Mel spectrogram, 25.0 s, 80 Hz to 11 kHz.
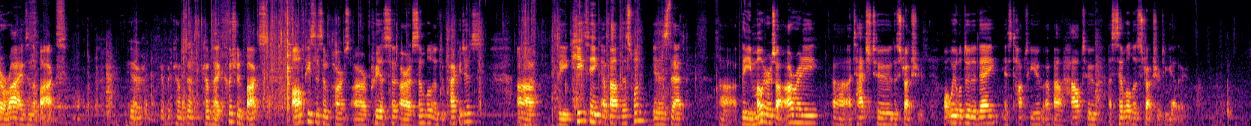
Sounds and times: Speech: 0.0s - 1.4s, 2.6s - 9.7s, 10.3s - 13.7s, 14.4s - 23.8s.

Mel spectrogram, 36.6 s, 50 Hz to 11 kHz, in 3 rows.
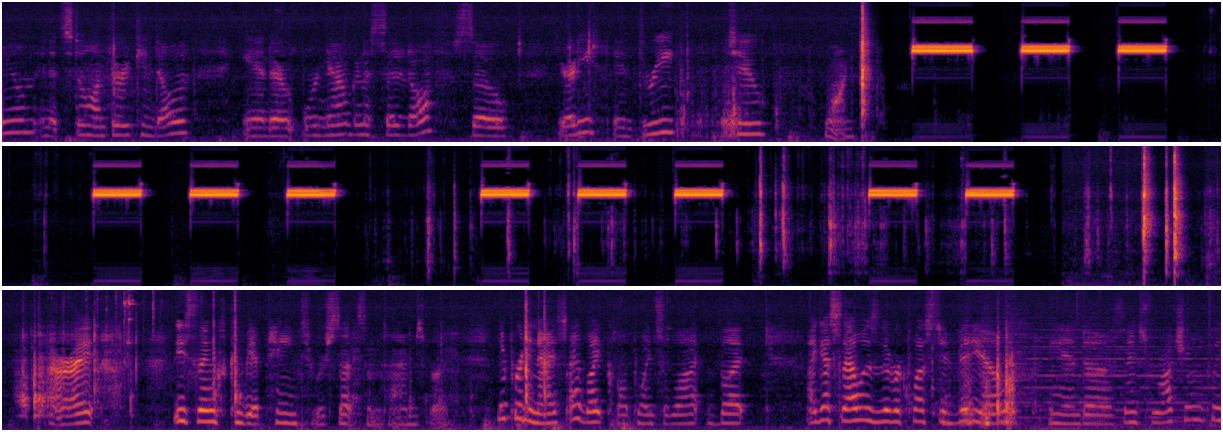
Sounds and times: Speech: 0.0s - 8.6s, 24.8s - 25.4s, 26.1s - 31.8s, 32.4s - 36.5s
Fire alarm: 9.1s - 11.8s, 13.1s - 15.6s, 17.0s - 19.5s, 20.8s - 22.4s.

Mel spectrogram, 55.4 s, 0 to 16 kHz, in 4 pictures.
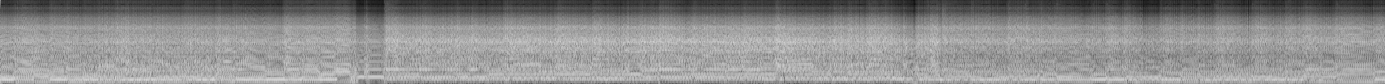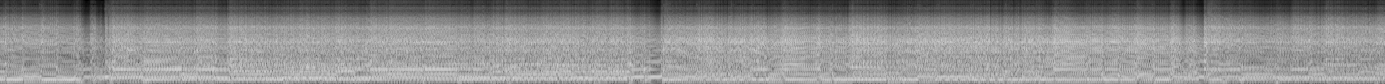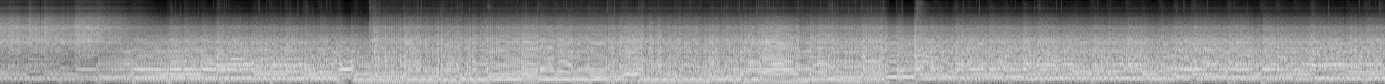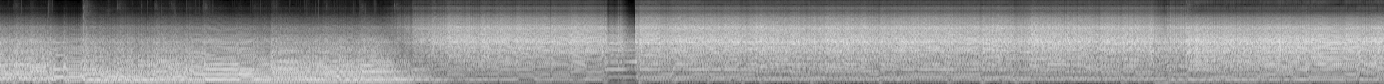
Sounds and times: Distortion: 0.0s - 55.3s
Music: 0.0s - 55.3s.

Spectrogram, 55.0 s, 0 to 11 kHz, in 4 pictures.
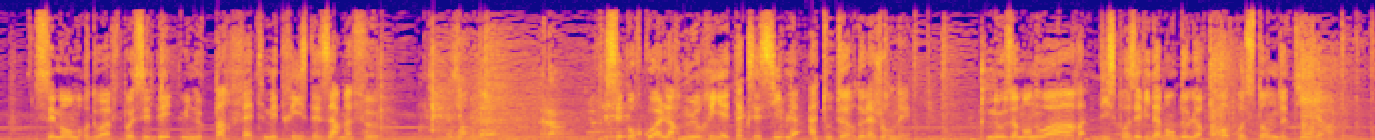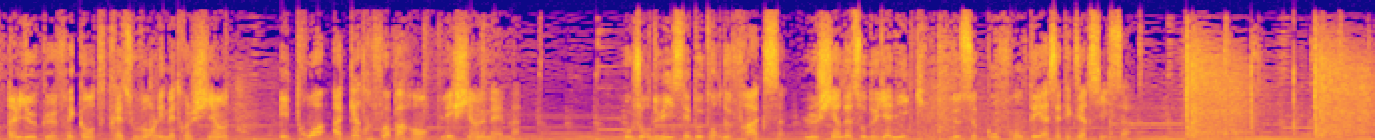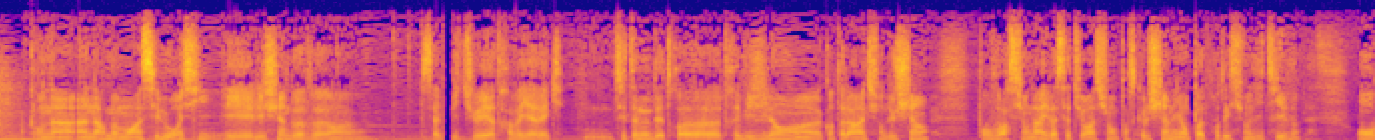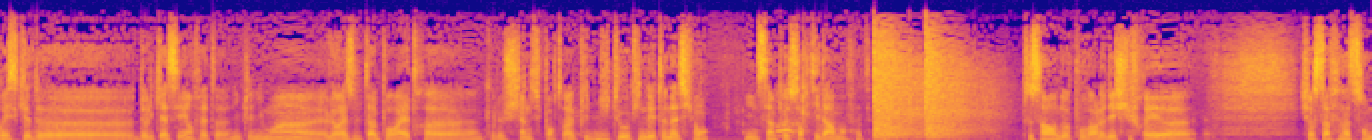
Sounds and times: Speech: 0.4s - 3.9s, 4.5s - 9.2s, 9.9s - 19.0s, 20.0s - 25.1s, 27.8s - 50.0s, 51.5s - 53.4s, 54.3s - 54.9s.

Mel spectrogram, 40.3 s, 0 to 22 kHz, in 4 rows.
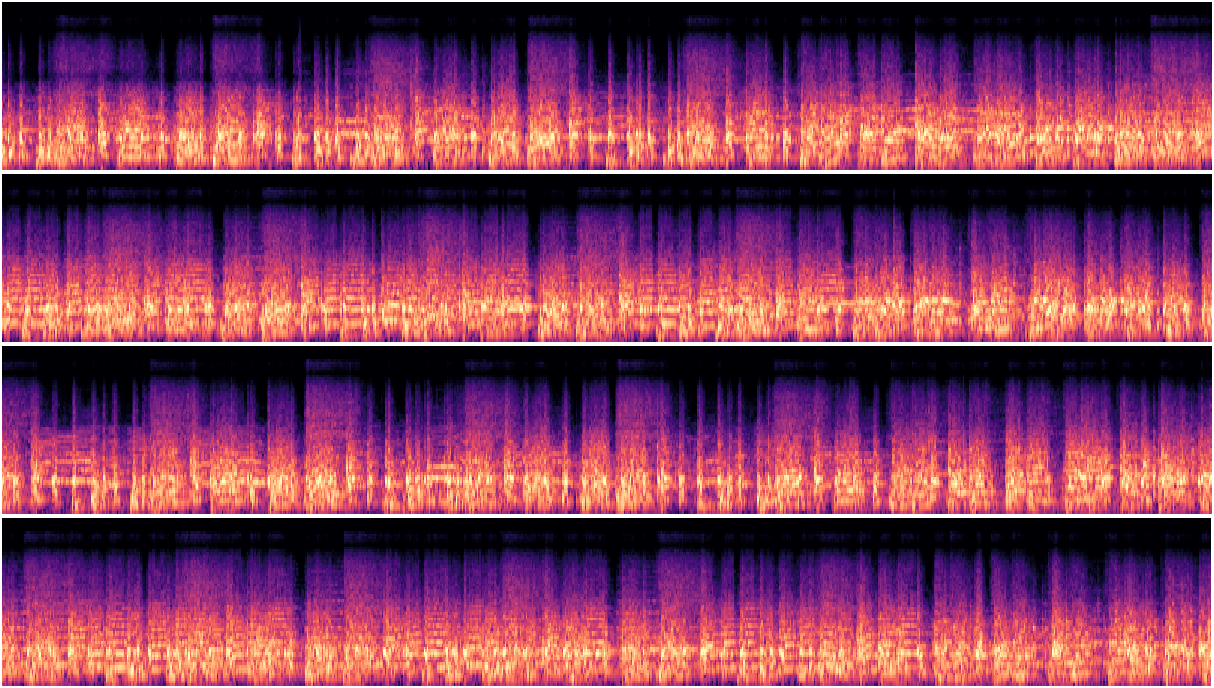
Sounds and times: Music: 0.0s - 40.3s.

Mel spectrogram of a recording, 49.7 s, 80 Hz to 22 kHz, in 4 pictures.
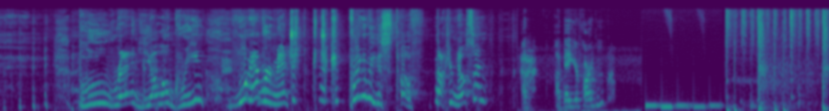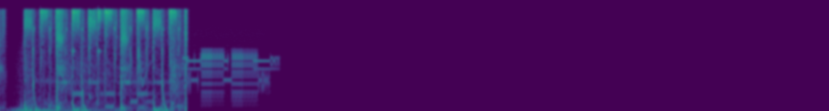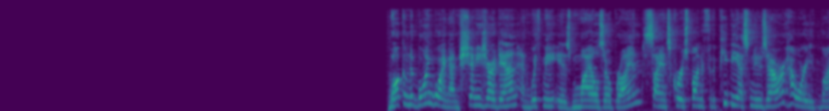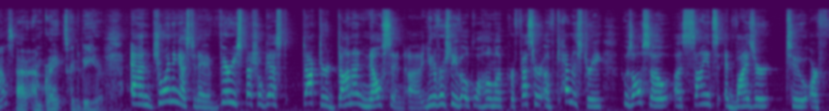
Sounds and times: Music: 9.6s - 16.6s.

